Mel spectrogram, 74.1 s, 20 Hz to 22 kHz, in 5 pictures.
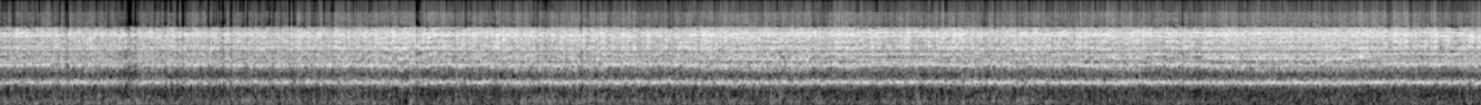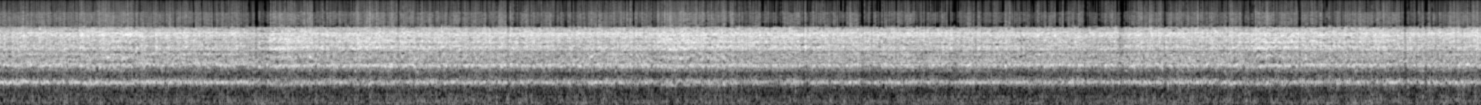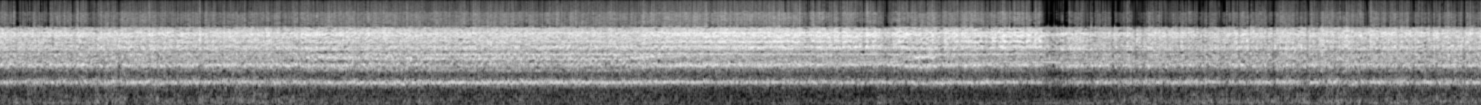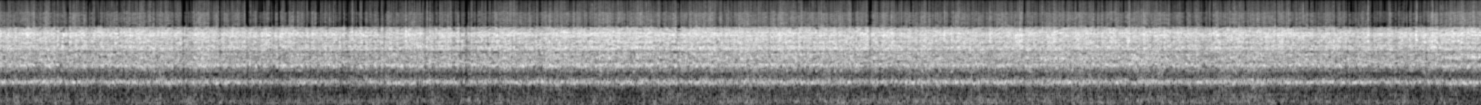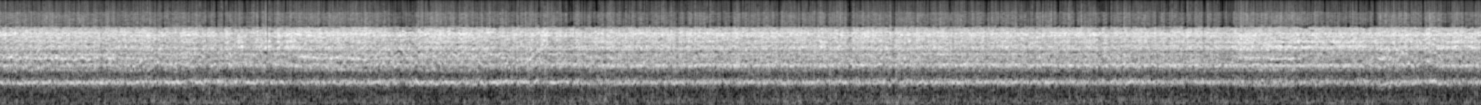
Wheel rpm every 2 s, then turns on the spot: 240, 230, 220, 220, 230, 230, 220, 230, 230, 230, 230, 230, 230, 230, 230, 230, 220, 210, 230, 230, 230, 240, 230, 230, 230, 230, 230, 230, 240, 220, 220, 210, 220, 230, 230, 230, 230.
none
